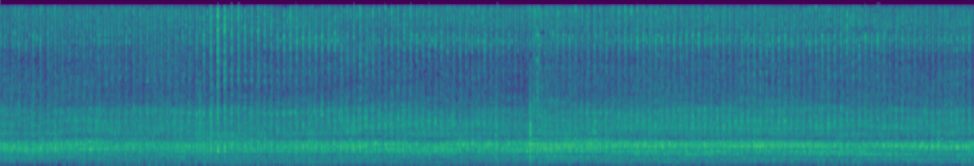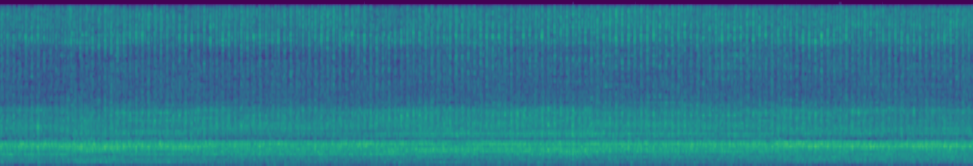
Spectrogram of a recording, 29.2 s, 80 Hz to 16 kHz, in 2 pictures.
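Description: Kubota RT120 single-cylinder diesel engine on a two-wheel walking tractor running steadily while the tractor works through rice-paddy mud, with one brief sharp knock about eight seconds in.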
